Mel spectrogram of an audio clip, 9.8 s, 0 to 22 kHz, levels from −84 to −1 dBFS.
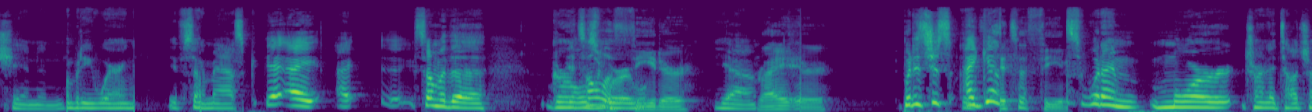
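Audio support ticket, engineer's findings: Chunks out of order, twice in this speech clip.

0.5 to 1.5 s: two half-second blocks swapped, so a brief jumble. Looks like one 500 ms chunk landed late in the playout or write queue.

6.0 to 8.0 s: same deal, bigger. One 500 ms chunk shows up three chunks late, giving a two-second scramble. Nothing's missing, just reordered. Worth checking the buffer sequencing.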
